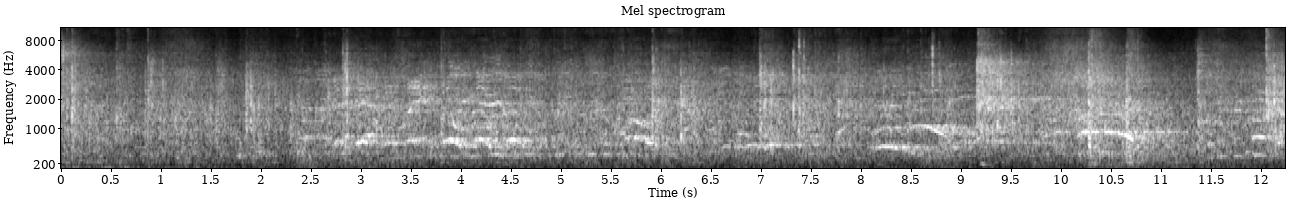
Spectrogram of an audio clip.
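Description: Hockey sticks slap pucks with sharp clacks.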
